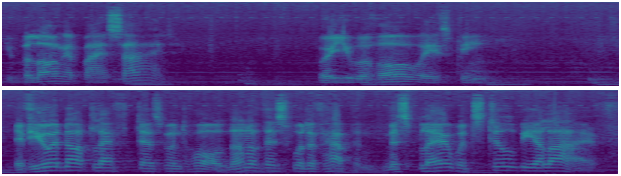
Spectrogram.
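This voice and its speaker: An actor playing the commanding, tormented master of a cursed manor in a 1960s gothic soap opera, stern and theatrical. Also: male voice, lowish voice, very animated, moderate pace, sharp tone, faint music behind. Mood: commanding, urgent.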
